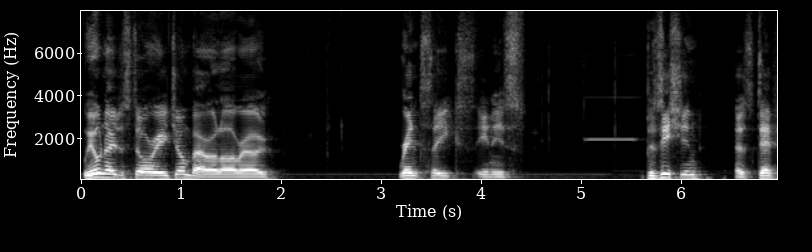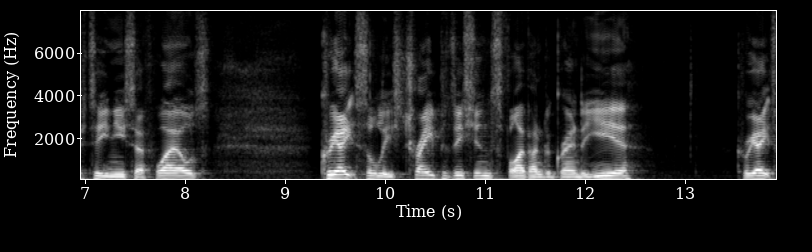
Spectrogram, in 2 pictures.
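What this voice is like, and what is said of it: Voice affected by a cold. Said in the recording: “apologies for my fourth two-week cold of this winter. So I don't know how my voice is going to go.”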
